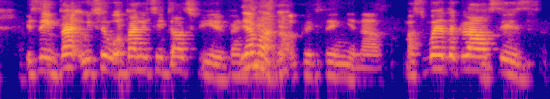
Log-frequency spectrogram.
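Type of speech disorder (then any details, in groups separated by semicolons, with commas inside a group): None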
